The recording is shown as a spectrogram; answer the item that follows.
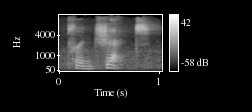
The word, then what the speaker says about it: project: now in this case we are not talking about project as in a noun but it's used as a verb so how should it be pronounced project project okay project your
